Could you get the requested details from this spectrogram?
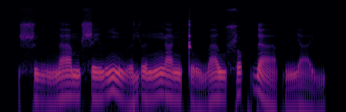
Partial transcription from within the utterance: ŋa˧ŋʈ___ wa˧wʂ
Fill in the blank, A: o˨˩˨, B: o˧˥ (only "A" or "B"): A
